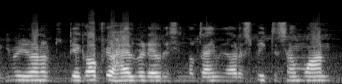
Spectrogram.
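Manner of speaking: ordinary talk, nothing marked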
